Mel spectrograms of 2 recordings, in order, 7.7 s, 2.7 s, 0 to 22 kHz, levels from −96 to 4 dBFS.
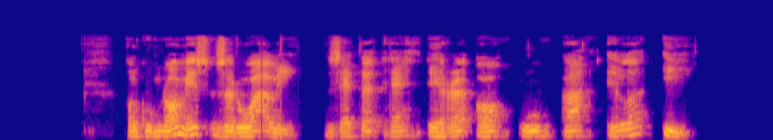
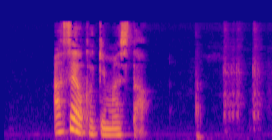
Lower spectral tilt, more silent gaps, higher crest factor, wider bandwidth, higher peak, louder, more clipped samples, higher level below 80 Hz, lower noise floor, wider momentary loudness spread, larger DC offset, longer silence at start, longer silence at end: first, -5 dB/octave vs -3 dB/octave; neither; about the same, 18 dB vs 22 dB; second, 7.8 kHz vs 12 kHz; first, 0 dBFS vs -4 dBFS; first, -17 LUFS vs -23 LUFS; neither; first, -56 dBFS vs -68 dBFS; first, under -90 dBFS vs -72 dBFS; about the same, 10 LU vs 9 LU; neither; first, 1.3 s vs 0.55 s; first, 0.85 s vs 0.15 s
